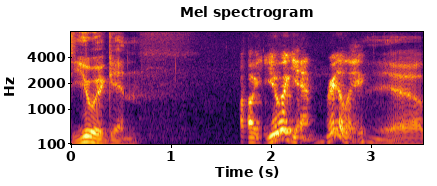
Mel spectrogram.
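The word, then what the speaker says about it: Jürgen: he's very particular oh sorry how am I mispronouncing it yeah it's you again oh you again really yeah that's how he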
